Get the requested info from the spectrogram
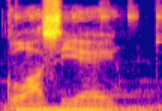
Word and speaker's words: Glossier: I just found out that Glossier is actually pronounced Glossier.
